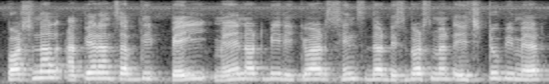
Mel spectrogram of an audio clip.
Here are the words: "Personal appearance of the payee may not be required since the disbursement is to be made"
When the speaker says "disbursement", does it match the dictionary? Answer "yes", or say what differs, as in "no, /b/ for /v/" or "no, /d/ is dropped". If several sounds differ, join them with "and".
yes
